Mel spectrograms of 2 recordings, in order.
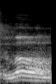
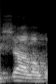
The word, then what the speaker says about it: Shalom: no difference one is Shalom the other one is Shalon is it but people don't know how to say it so they say shallow um and just like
